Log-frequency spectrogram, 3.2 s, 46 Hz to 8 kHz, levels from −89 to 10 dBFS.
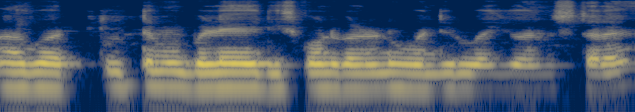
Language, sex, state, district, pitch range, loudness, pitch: Kannada, male, Karnataka, Dharwad, 135-145 Hz, -15 LUFS, 140 Hz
